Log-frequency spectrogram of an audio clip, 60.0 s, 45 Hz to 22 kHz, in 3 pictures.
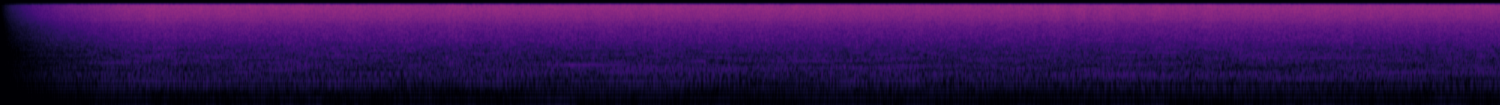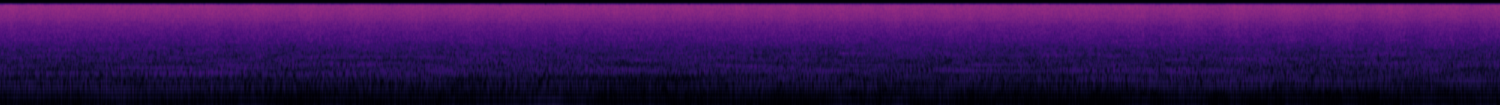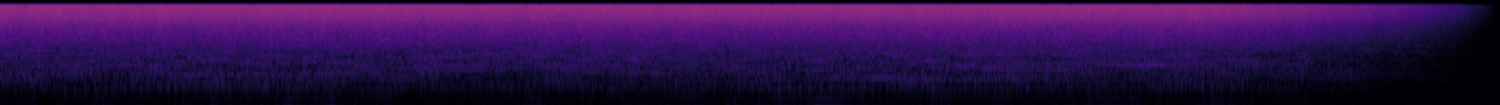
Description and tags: This sample is part of the "Space Drone 3" sample pack. 1minute of pure ambient space drone. Rainy atmosphere.
drone, reaktor, soundscape, space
